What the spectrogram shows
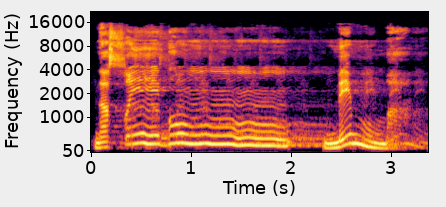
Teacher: میم کا میم میں ادغام ہو گیا تو یہاں مم ما ہو گیا، تو یہاں غنہ ہوگا، میم مشدد ہے غنہ ہوگا، پہلے میں بھی غنہ ہوتا اور دوسرے میں بھی غنہ ہے، لیکن قاعدہ کے حساب سے دونوں الگ الگ ہے۔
